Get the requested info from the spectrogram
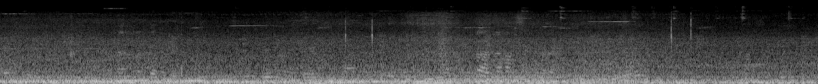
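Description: City street ambience: a steady hum of road traffic with people talking in the background.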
